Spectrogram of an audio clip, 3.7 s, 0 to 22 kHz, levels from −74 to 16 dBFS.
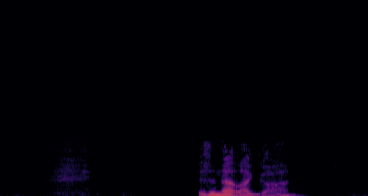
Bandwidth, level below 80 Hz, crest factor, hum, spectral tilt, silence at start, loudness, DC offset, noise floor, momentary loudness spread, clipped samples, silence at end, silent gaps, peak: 6.6 kHz; -78 dBFS; 22 dB; none; -5.5 dB/octave; 0.6 s; -37 LUFS; under 0.1%; -74 dBFS; 25 LU; under 0.1%; 0.75 s; none; -18 dBFS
